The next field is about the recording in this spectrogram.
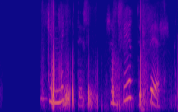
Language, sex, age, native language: Icelandic, female, 8, Icelandic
